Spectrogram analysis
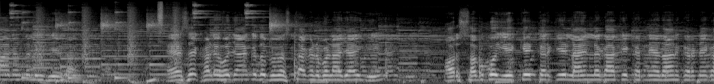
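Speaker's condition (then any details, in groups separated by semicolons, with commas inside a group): No condition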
